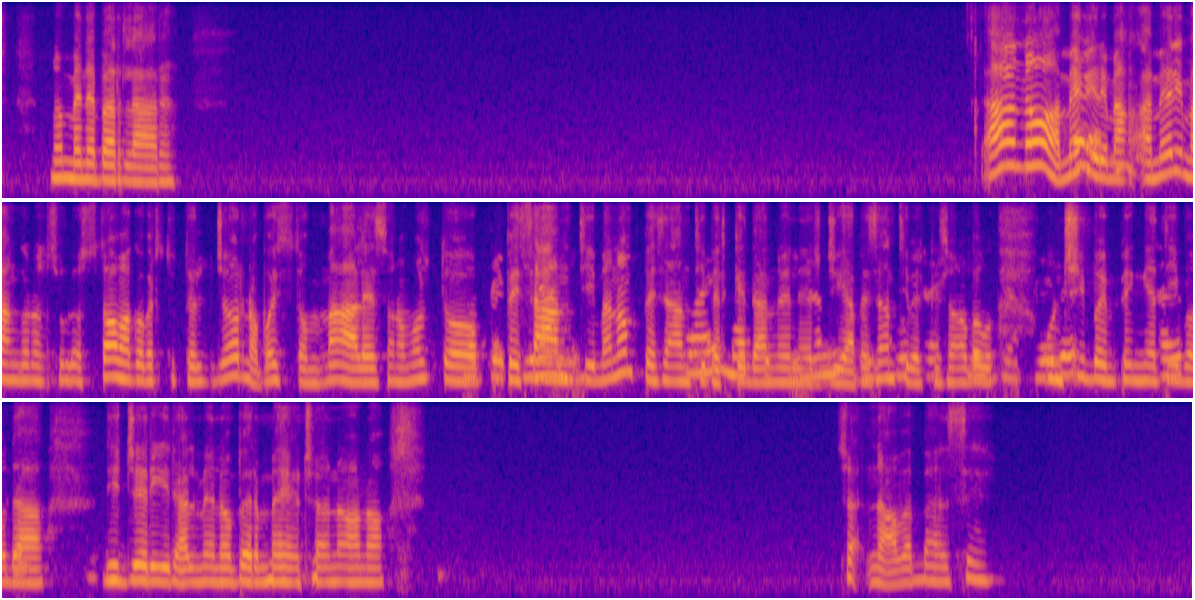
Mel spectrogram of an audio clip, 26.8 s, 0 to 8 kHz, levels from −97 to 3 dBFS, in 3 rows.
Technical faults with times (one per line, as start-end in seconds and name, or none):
8.02-8.56 echo leak
12.37-12.85 speech suppressed in double talk
13.09-13.27 echo leak
13.16-13.31 speech suppressed in double talk
14.04-16.78 speech suppressed in double talk
17.53-17.96 speech suppressed in double talk
18.47-18.56 speech suppressed in double talk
